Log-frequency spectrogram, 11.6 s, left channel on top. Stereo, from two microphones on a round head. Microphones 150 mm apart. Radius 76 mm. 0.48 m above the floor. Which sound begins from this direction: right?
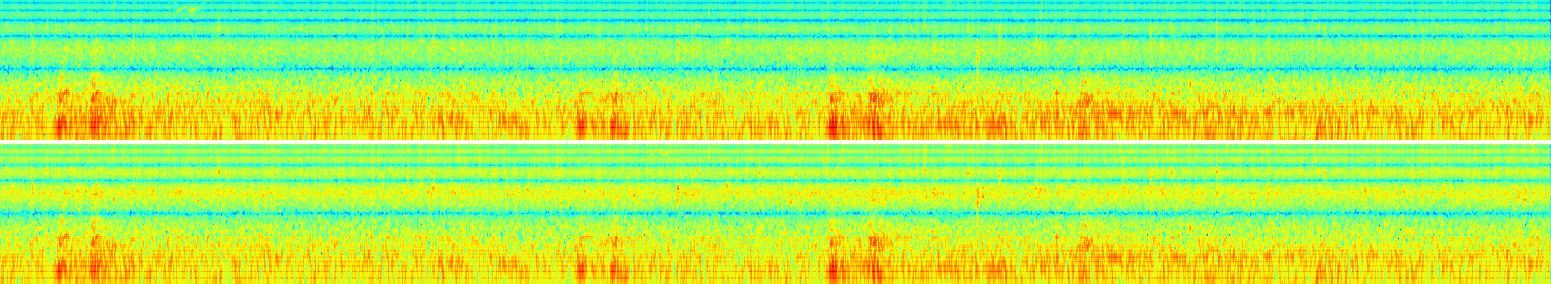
Running water, at 0.0 s.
